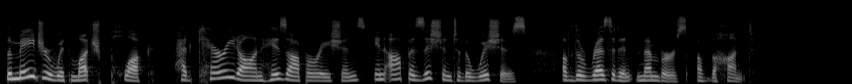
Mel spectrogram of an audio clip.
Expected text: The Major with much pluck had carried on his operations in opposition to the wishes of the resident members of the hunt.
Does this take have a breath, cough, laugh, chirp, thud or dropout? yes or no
no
